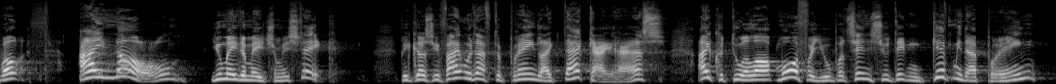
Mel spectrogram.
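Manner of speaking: put-on complaining voice.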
